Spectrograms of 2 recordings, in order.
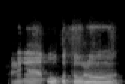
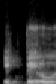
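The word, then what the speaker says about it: اقْتُلُوا: Uqtulu Yusuf ya, uqtulu Yusufa misalnya. Bukan iktilu ya, tapi Nah, ini ya jelisu.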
